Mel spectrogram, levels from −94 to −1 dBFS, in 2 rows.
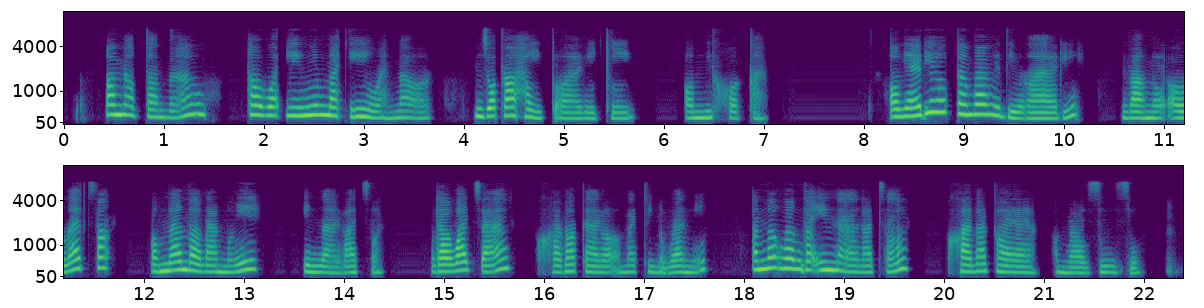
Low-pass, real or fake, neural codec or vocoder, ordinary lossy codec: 7.2 kHz; fake; codec, 16 kHz, 0.5 kbps, FreqCodec, larger model; Opus, 64 kbps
